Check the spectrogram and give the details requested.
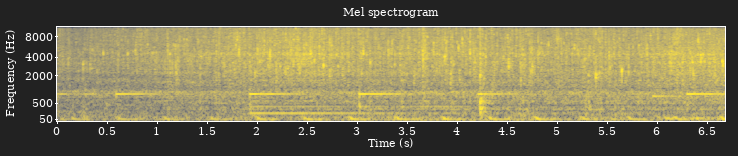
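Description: Battered banana fritters deep-frying in hot oil, a steady sizzle. Soft background music with held notes plays over it.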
